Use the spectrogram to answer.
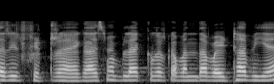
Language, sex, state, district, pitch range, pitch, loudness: Hindi, female, Himachal Pradesh, Shimla, 180-195 Hz, 190 Hz, -18 LUFS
